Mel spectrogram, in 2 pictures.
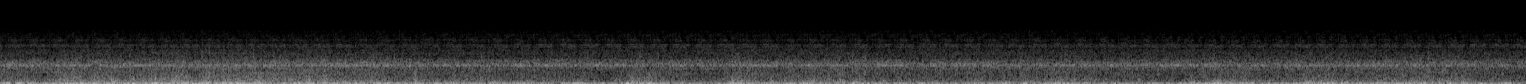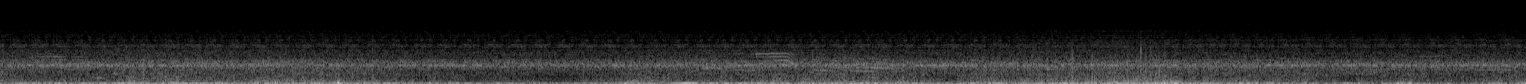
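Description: Wind rushing over the microphone with tyre and road noise from a road bike rolling along asphalt, under a faint steady high whine.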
